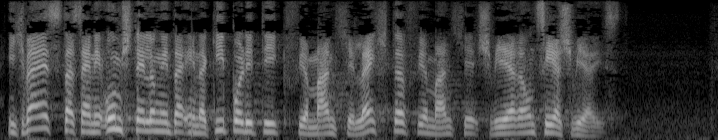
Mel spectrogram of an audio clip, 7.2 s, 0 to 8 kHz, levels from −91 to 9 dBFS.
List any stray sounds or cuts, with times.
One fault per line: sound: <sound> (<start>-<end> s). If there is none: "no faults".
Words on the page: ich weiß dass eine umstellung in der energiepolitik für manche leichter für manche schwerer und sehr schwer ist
no faults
